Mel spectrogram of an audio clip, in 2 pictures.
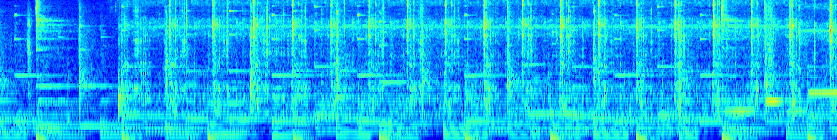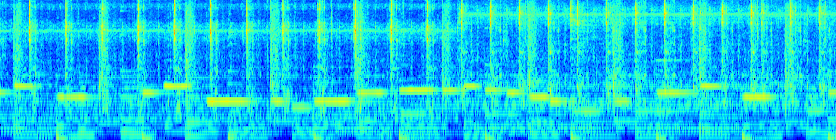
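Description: A sewing machine sews a straight stitch with an edge joining foot, zero stitch width, three-millimetre stitch length and the needle set left, giving a steady, rapid mechanical clatter that runs close and loud throughout with no talk.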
